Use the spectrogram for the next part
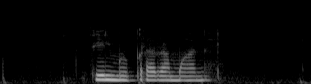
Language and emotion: Russian, neutral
